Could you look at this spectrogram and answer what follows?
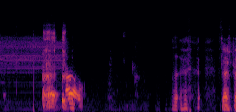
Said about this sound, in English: Was that the washer? That was a combo burp washer noise at the same time. Oh, that was our washer. It's our washer. Okay. Oh. It was a buzzer beater.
